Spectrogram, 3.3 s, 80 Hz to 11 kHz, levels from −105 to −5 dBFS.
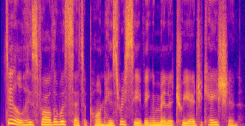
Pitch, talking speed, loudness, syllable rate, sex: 195 Hz, 200 wpm, -16 LUFS, 6.7 syllables/s, female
